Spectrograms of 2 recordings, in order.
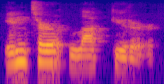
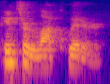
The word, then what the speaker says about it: interlocutor: It's pronounced interlocutor. Interlocutor. What are you talking about? You said interlockwitter.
